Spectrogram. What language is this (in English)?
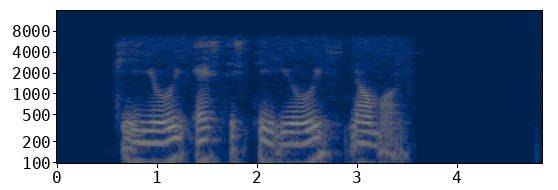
Esperanto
